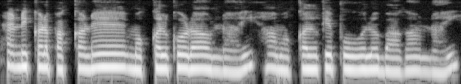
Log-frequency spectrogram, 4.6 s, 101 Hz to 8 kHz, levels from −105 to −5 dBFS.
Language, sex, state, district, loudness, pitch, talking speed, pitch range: Telugu, female, Andhra Pradesh, Visakhapatnam, -16 LUFS, 225 Hz, 155 wpm, 215-235 Hz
